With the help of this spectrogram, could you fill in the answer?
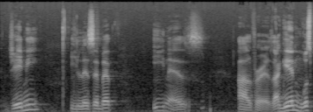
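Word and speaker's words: Jaime: So it is spelled J-A-I-M-E. Yeah. Jamie Elizabeth Inez Alverez.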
